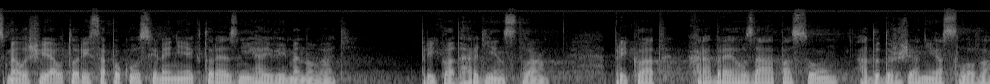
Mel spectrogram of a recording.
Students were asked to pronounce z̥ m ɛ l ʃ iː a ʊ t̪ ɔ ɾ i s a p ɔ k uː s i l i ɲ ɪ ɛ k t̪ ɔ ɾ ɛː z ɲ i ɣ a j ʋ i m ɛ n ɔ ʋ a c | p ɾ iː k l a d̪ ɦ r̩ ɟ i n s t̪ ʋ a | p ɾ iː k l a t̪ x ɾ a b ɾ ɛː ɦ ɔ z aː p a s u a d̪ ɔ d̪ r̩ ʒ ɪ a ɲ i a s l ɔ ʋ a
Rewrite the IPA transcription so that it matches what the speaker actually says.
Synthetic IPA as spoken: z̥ m ɛ l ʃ iː a ʊ t̪ ɔ ɾ i s a p ɔ k uː s i l i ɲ ɪ ɛ k t̪ ɔ ɾ ɛː z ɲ i ɣ a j ʋ i m ɛ n ɔ ʋ a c | p ɾ iː k l a d̪ ɦ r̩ ɟ i n s t̪ ʋ a | p ɾ iː k l a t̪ x ɾ a b ɾ ɛː ɦ ɔ z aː p a s u a d̪ ɔ d̪ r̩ ʒ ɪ a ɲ ɪ a s l ɔ ʋ a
